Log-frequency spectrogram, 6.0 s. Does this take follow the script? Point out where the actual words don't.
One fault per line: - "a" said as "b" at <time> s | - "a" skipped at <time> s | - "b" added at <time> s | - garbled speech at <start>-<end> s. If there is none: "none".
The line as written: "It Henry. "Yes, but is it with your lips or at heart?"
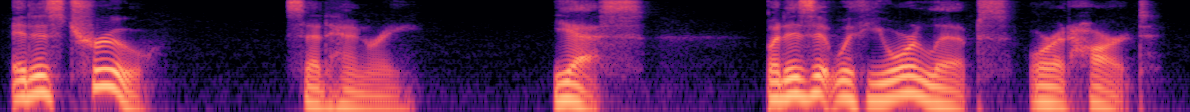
- "is true said" added at 0.2 s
